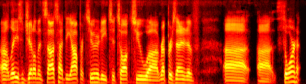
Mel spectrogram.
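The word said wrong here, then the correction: Ramthun: Is that how you pronounce his name? – Timothy Ramthorn.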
